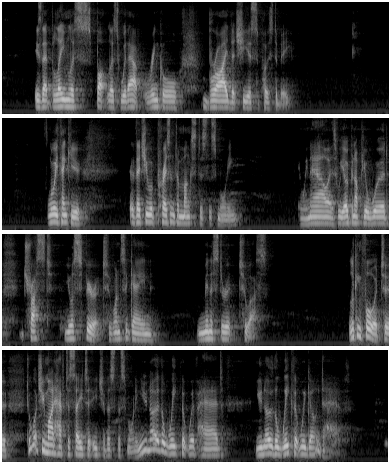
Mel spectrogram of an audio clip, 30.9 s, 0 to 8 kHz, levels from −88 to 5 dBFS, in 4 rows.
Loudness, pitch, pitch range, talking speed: -28 LUFS, 130 Hz, 120-145 Hz, 145 wpm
